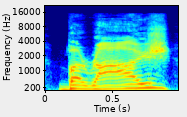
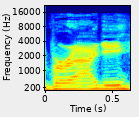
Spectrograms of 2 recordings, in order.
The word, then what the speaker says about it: barrage: put up a 44-26 barrage and that game was settled at that point is that the French pronunciation kind of yeah as opposed to baragi yeah exactly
